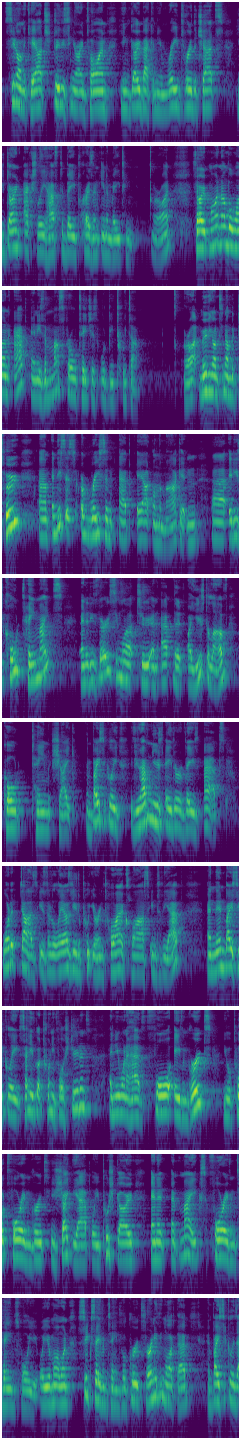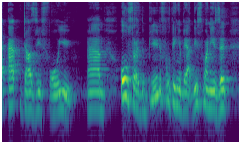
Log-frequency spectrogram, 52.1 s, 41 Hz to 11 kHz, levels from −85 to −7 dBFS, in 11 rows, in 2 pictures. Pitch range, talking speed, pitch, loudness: 155-195 Hz, 210 wpm, 170 Hz, -30 LUFS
